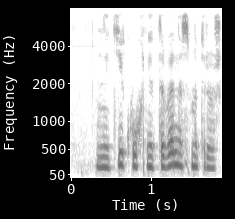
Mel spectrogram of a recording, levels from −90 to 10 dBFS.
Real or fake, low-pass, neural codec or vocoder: real; 7.2 kHz; none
